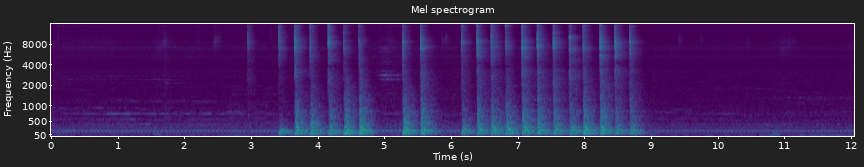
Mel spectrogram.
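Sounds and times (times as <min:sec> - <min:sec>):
mallet pounding meat on board: 0:03.4 - 0:08.9.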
